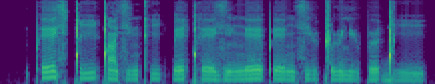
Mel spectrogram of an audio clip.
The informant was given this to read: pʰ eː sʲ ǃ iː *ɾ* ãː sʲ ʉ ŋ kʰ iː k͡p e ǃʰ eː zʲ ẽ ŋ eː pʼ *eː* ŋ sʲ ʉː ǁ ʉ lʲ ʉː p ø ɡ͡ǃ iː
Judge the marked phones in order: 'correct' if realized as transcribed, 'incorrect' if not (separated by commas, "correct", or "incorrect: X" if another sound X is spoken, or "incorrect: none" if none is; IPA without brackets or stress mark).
incorrect: ǃ, correct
